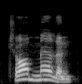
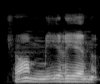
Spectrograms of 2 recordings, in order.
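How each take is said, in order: First: The name is said with three syllables. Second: The name is said with four syllables. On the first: The speaker calls it wrong. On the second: The speaker calls it right.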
